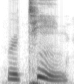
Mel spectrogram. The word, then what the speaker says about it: routine: part of your daily routine the syllable teen is stressed in the word routine you'll start seeing your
